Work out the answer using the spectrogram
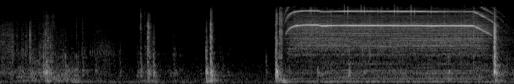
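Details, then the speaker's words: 1988 Honda CRX Si new fuel pump, out of the tank and rewired (ground goes to body), key in accessory position: faint clicks then a loud steady high whine for two seconds; pump now kicks on properly. "there we go so the pump kicked on no need to do it anymore we obviously could hear it it's loud just being in our face"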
